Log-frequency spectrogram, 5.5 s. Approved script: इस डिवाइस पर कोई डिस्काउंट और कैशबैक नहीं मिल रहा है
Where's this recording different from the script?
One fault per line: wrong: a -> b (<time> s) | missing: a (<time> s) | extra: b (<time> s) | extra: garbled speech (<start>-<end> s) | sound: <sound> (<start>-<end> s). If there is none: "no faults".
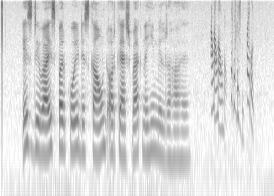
sound: chirp (4.2-5.1 s)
